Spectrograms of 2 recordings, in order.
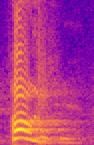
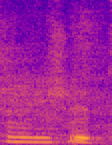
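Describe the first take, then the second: First: Loud, sudden yell of shock; real fright, blurted loud; startled shout. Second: Softer, breathed out in dread; quiet awed curse; hushed. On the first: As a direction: shout it as something jumps out. Jump scare in horror game. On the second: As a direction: murmur it under your breath. Creeping through horror game. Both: Real, not acted.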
